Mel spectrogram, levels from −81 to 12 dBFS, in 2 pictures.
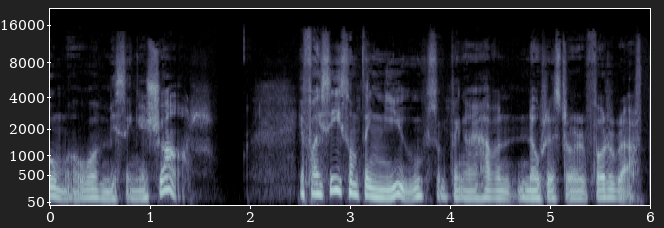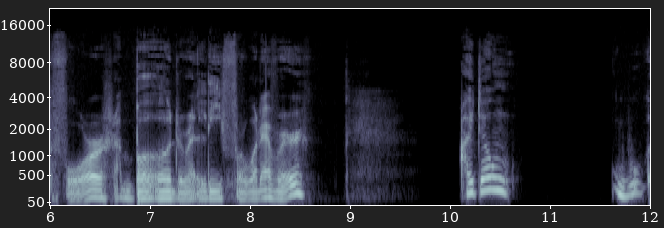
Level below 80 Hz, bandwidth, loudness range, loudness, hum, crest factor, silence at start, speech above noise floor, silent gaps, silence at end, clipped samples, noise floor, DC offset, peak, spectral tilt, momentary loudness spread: -52 dBFS; 15.5 kHz; 5 LU; -19 LUFS; none; 18 dB; 0 s; 61 dB; none; 0.05 s; under 0.1%; -79 dBFS; under 0.1%; -2 dBFS; -6 dB/octave; 9 LU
